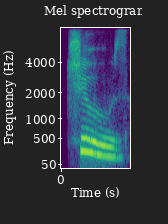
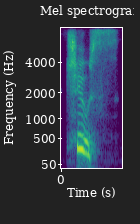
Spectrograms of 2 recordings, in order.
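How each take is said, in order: First: The final sound is a buzzing z. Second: The final sound is a hissing s. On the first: The speaker calls it right. "Let's try the other sound. Z" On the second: The speaker calls it wrong. "let's try the S like sun first"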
